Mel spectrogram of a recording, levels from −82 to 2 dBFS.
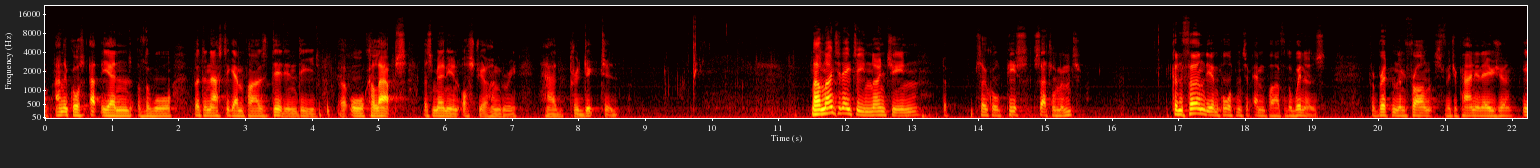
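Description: No technical faults can be heard anywhere in this audio.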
